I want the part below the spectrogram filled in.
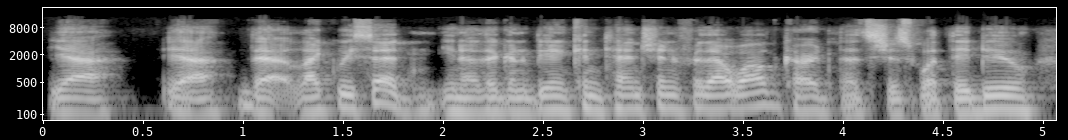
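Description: A man's voice: medium pitch, steady tone, fairly quick, creaky. A man co-hosting a casual sports podcast, easygoing and agreeable, with frequent ums. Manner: easygoing, agreeable, hesitant fillers. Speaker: podcast co-host.

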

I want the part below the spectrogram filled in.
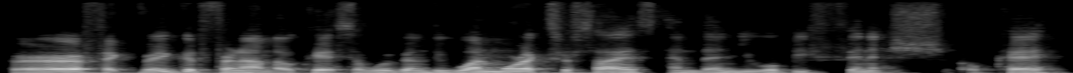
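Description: Male English tutor, patient, lively pitch. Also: brisk, gravelly. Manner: patient, switches between English and Spanish, repeats and explains. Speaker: English teacher. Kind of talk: online bilingual English lesson.

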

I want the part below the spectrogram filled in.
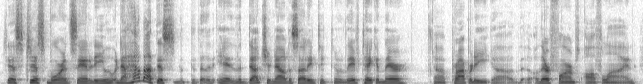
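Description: A man's voice: medium pitch, a little slow, a bit bright. Guy hosting a political chat show, mid-range voice, conversational. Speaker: talk show host.

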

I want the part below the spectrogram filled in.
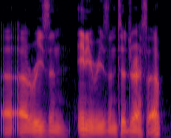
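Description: A man's voice: sits low, steady tone, fast, no room sound. A young man from Alabama co-hosting a podcast, chatting casually in a laid-back, joking way and swearing freely. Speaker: podcast co-host. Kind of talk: casual banter.

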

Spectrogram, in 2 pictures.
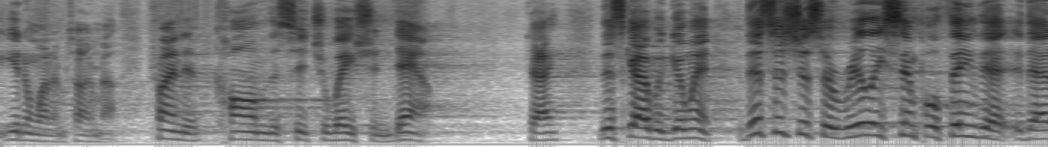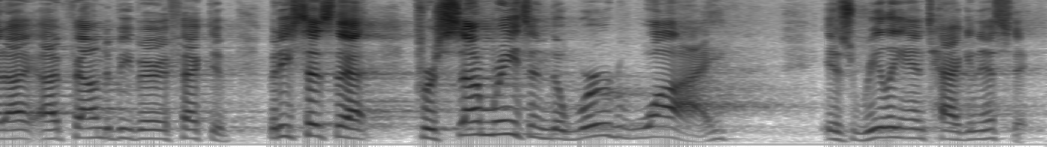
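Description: A man's voice: fairly high pitch, a bit bright, in a large hall. A man preaching a sermon as a pastor, talking in a conversational, earnest way with asides to the congregation.

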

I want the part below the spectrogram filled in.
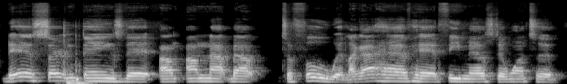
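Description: A man's voice: mid-range voice, fairly even intonation, normal speed, a little mellow, slight background noise. A man co-hosting a casual chat podcast, blunt and playful, speaking with emphasis. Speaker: podcast co-host.

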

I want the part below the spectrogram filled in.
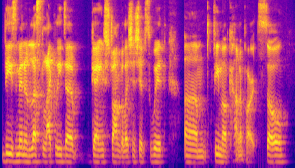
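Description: A man's voice: medium pitch, level tone, a bit bright. A man co-hosting a casual podcast in a studio, loose and joking, drawing out his words as he introduces a topic. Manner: loose, joking, drawn-out delivery. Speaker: podcast co-host. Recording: echoey room.

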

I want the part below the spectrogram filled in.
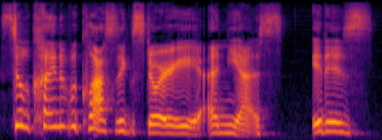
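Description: A woman with a high, lively, bright voice hosts a casual conversation, talking slowly and answering her guest with laughs and quick reactions. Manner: reacts with laughter and short replies. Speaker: host. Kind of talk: casual chat.

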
